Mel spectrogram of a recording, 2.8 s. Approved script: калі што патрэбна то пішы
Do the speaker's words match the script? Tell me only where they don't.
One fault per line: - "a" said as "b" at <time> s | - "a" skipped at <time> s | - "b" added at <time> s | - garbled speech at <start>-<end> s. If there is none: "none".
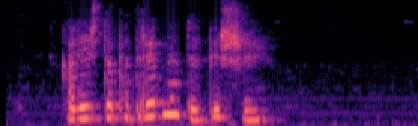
none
